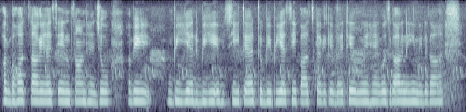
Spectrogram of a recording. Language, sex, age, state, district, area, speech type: Urdu, female, 18-30, Bihar, Khagaria, urban, spontaneous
